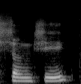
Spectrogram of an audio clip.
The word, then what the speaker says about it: Shang-Chi: I was trying not to say Shang-Chi because that's like how we normally pronounce that, but I'm definitely guilty of that. – Yeah, it's pronounced Shang-Chi, so trying to make sure I get that correct.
